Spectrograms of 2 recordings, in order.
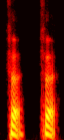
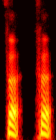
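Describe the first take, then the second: The two takes are said the same way.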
